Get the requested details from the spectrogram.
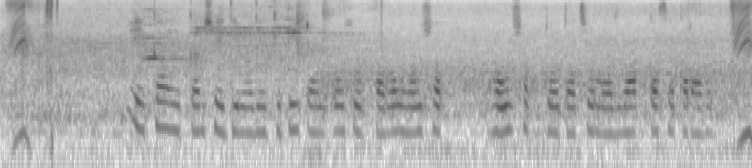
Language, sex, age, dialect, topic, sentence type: Marathi, female, 25-30, Northern Konkan, agriculture, question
